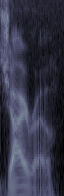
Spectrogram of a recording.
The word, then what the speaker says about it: Jiro: and or zero yeah I think it's pronounced gyro that right yeah not like the video game gyro copter mm-hmm or the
